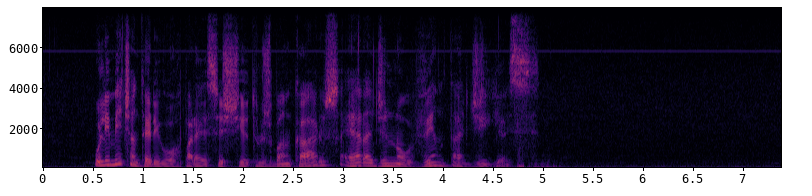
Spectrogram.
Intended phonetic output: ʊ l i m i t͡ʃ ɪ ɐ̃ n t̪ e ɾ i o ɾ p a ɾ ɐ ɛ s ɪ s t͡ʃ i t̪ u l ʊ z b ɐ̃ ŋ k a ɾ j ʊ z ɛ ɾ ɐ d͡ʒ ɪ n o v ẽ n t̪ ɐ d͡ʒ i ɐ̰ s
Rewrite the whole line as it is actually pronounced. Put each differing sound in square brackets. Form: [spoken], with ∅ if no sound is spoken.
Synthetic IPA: ʊ l i m i t͡ʃ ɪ ɐ̃ n t̪ e ɾ i o ɾ p a ɾ ɐ [e] s ɪ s t͡ʃ i t̪ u l ʊ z b ɐ̃ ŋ k a ɾ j ʊ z ɛ ɾ ɐ d͡ʒ ɪ n o v ẽ n t̪ ɐ d͡ʒ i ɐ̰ s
